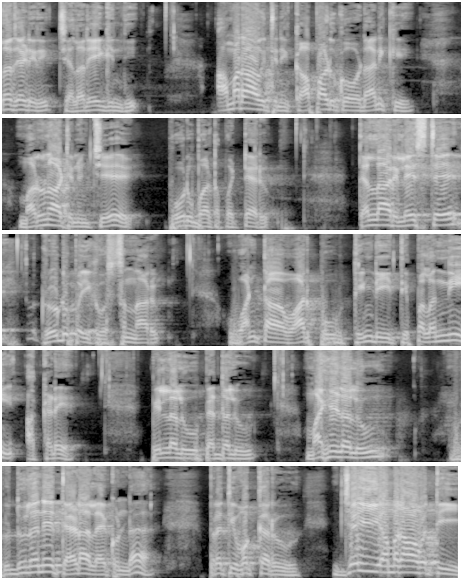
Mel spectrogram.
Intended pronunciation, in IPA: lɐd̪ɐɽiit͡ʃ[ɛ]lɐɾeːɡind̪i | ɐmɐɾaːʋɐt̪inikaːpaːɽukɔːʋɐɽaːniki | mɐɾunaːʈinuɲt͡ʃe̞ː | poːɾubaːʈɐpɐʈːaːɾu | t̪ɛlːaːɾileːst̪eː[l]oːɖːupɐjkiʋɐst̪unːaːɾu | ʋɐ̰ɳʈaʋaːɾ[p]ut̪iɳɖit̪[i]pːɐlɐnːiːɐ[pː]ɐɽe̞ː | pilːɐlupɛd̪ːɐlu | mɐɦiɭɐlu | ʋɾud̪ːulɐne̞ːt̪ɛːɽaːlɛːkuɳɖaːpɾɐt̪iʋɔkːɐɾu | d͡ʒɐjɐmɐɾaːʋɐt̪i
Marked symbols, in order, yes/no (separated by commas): yes, no, yes, yes, no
